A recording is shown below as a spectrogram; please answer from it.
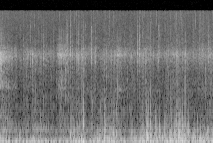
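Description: Wind buffeting a camera microphone mounted on a bicycle, over the uneven rumble and rattle of the bike climbing a steep cobbled lane. There is one sharper knock partway through.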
